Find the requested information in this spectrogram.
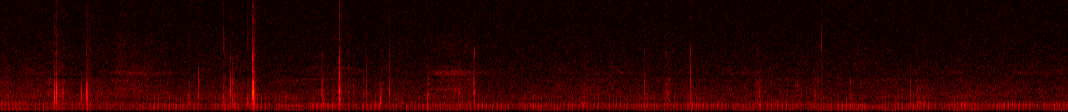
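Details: Playful new kitten snuggling and purring, a steady soft rumbling purr throughout with scattered clicks and handling rustles.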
